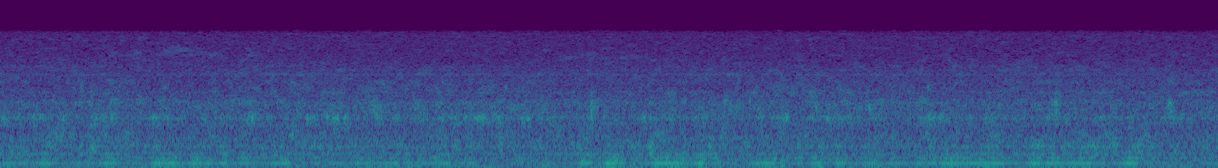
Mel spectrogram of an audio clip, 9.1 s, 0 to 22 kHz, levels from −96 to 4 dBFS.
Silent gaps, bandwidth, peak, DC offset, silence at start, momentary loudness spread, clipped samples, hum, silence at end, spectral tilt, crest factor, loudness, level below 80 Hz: none; 10.5 kHz; -32 dBFS; under 0.1%; 0 s; 3 LU; under 0.1%; none; 0 s; -5 dB/octave; 16 dB; -47 LUFS; -58 dBFS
